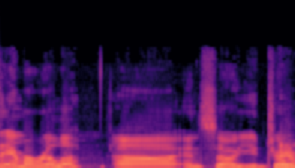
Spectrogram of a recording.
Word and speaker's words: Amarillo: It's pronounced Amarillo. – Oh, my bad. – What did you call it? – Amarillo. I was, tried to do it the Spanish way.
